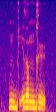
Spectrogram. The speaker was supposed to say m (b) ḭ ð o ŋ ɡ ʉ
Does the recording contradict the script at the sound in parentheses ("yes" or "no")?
no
